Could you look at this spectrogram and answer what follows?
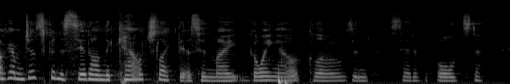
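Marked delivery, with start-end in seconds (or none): none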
